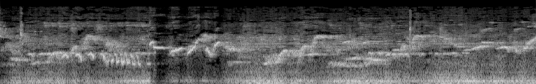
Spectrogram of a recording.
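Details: White-rumped shama of the pastol type, a fierce fighter singing sharp 'shot' phrases to provoke other shamas into singing, recorded on a Xiaomi Note 8 Pro. Dense, varied whistled and squeaky phrases slide up and down continuously over low rumbling background noise.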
